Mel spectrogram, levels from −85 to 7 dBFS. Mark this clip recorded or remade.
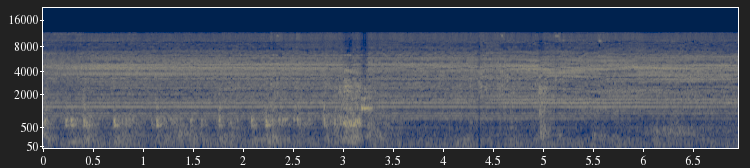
remade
